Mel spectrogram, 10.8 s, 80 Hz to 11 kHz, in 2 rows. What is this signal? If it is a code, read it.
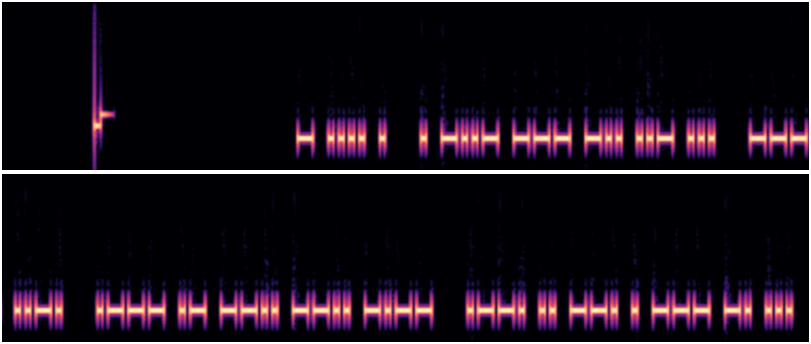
Morse code, heard as a keyed tone, about 36 wpm, 700 Hz. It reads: THE EXODUS OF JAZZY PIGEONS
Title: Pangram Challenge v2 - 35wpm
